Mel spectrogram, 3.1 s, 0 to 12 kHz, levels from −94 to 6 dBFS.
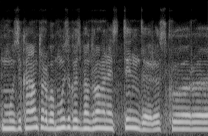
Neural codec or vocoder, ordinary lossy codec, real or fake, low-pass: codec, 16 kHz, 16 kbps, FreqCodec, smaller model; Opus, 24 kbps; fake; 7.2 kHz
